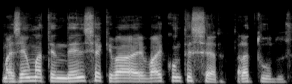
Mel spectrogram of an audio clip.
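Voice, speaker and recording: Recorded with a dry, close sound and no echo, a man with an Argentine accent speaks at a moderate pace. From Argentina. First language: Spanish (speaking Portuguese). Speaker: tech startup founder and CEO. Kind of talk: podcast panel discussion.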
